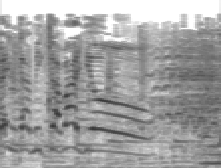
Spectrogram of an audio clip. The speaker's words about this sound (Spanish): Ay, qué bonito tu caballo, Quieto, quieto.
